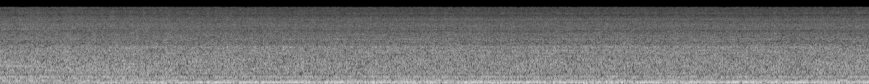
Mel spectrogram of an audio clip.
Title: 55 running very rough idle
